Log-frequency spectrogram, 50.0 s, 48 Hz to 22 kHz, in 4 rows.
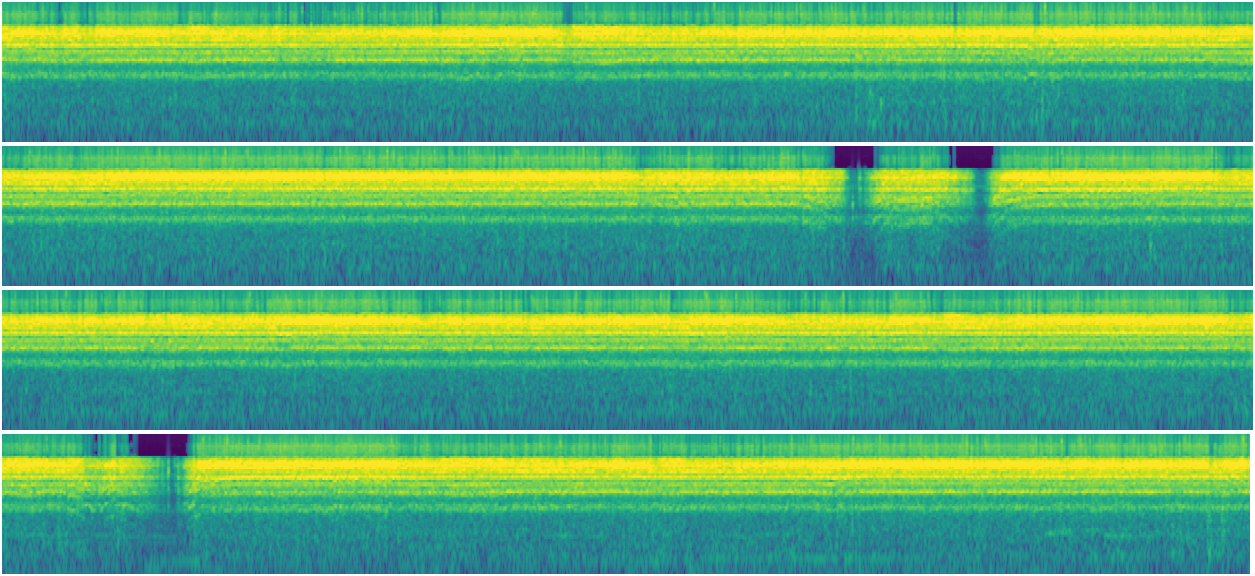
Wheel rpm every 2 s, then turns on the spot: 230, 230, 230, 230, 230, 230, 230, 230, 230, 230, 140, 140, 230, 230, 230, 230, 230, 230, 230, 120, 210, 230, 230, 230, 230.
none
